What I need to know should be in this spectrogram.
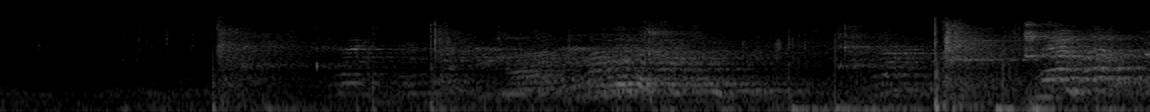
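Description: A volleyball is struck hard with sharp slaps.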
